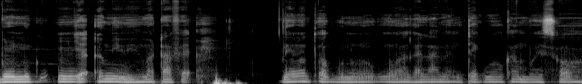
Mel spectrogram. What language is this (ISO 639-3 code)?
gsl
